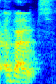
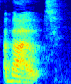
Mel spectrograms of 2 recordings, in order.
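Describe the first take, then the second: First: "about" with a tighter, raised vowel, "a-BUH-oot"; regular Canadian about. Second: "about" with a dropped, open vowel, "a-BAH-oot"; American about. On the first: Coach showing the regular way, Canadian "about". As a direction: say "about" in everyday Canadian fashion. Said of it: "when I say it regular". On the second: Coach showing the American way, open "about". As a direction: drop the jaw wide on "about". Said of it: "and then Americans, it's about". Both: Shown as a demonstration.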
